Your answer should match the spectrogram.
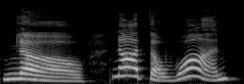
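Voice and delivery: loud, slow, rising disbelief; awed disbelief. Acted. Nimbus realising who Dad met, awed. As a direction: draw it out in amazement.

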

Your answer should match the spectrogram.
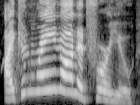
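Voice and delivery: proud and showy. Acted. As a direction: boast brightly as a cartoon cloud. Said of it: "Nimbus said with pride".

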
